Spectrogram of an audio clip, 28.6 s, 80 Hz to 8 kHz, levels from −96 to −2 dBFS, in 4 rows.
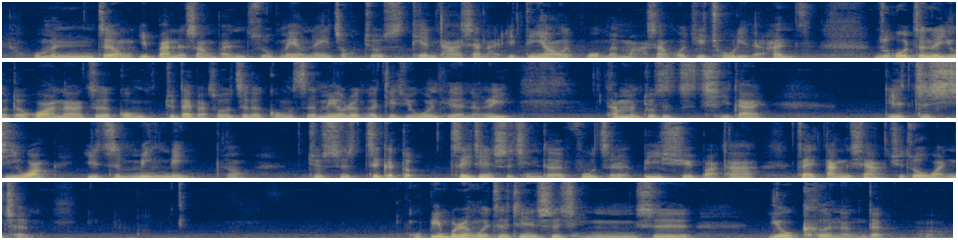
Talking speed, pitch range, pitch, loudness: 250 characters per minute, 110-130 Hz, 115 Hz, -26 LUFS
